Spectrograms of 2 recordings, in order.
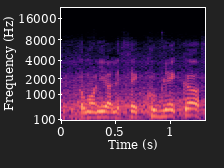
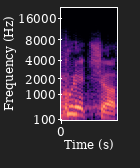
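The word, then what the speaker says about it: Kuleshov: C'est l'effet Kublekov, je pense, peut-être que je le prononce mal, où on met deux images qui apparemment n'ont rien à voir. Kuletchov, c'est ça, l'effet Kuletchov, où on met deux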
